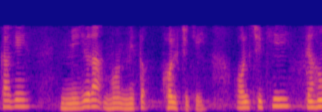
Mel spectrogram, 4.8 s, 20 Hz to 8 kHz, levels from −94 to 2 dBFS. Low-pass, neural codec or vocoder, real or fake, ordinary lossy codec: 7.2 kHz; codec, 16 kHz, 1.1 kbps, Voila-Tokenizer; fake; AAC, 16 kbps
